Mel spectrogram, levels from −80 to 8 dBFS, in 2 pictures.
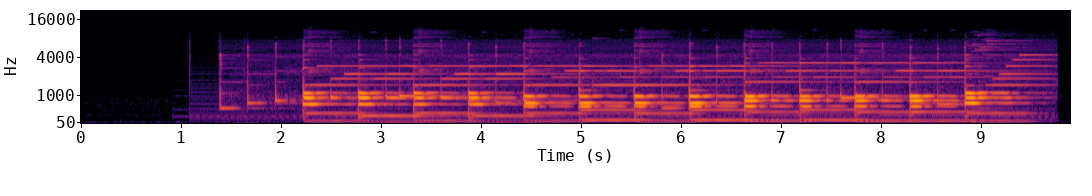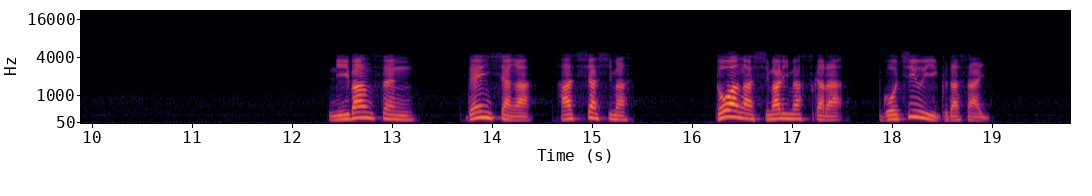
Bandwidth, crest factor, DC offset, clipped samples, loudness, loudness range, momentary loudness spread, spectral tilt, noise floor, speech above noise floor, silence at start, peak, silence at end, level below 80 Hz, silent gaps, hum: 11.5 kHz; 20 dB; under 0.1%; under 0.1%; -19 LUFS; 10 LU; 16 LU; -5 dB/octave; -69 dBFS; 48 dB; 1.4 s; 0 dBFS; 0.8 s; -60 dBFS; none; none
